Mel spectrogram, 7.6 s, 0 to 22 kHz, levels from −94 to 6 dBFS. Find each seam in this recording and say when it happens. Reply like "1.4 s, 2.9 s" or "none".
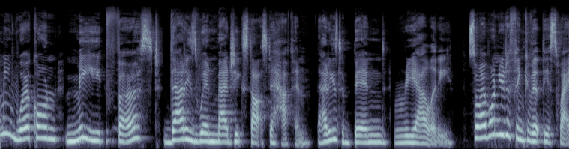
1.4 s, 4.5 s

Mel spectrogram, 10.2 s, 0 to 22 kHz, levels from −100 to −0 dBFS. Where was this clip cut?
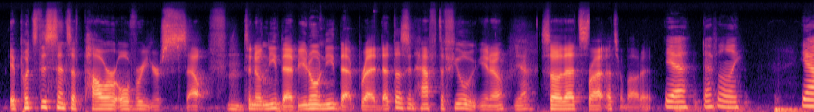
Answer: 3.3 s, 3.7 s, 5.9 s, 6.7 s, 7.4 s, 7.7 s, 8.2 s

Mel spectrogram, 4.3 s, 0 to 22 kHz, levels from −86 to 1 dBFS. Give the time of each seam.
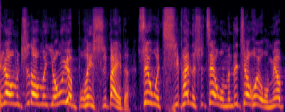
2.0 s

